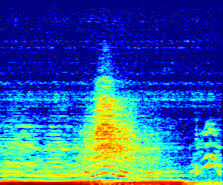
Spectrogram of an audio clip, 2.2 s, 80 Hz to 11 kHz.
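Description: Made-in-China 1998 Squier Stratocaster electric guitar played through an amplifier: a sustained low note rings steadily, with a brief scraping slide about halfway, then is cut off suddenly near the end.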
